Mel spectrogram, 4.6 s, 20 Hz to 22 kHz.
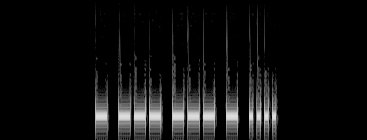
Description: Morse code, heard as a keyed tone, about 25 wpm, 700 Hz. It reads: TOOTH
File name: 5 Letter Words - First 3 Letters Given - 25wpm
